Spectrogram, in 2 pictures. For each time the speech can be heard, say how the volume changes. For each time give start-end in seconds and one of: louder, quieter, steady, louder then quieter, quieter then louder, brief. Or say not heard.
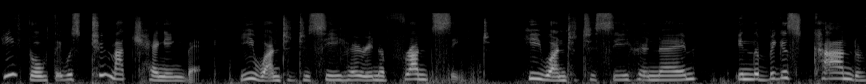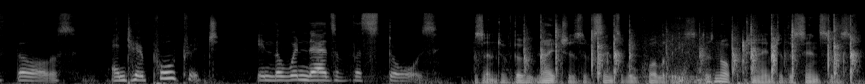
0.0-17.2 steady.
